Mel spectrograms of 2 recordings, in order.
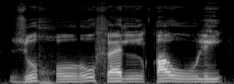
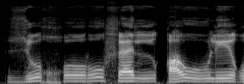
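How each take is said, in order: The two takes are said the same way.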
